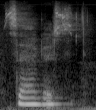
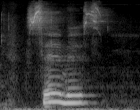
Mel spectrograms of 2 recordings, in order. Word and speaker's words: Servus: I'm not really sure if they pronounce the R in this, but they usually like omit R, just like the British English does. So it's kind of like Servus.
